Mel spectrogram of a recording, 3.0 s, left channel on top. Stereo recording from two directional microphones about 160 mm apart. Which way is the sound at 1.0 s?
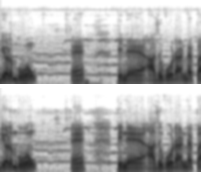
30° right (ahead or behind).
